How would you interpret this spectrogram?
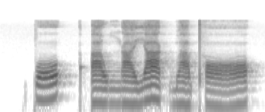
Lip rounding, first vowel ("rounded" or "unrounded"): rounded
